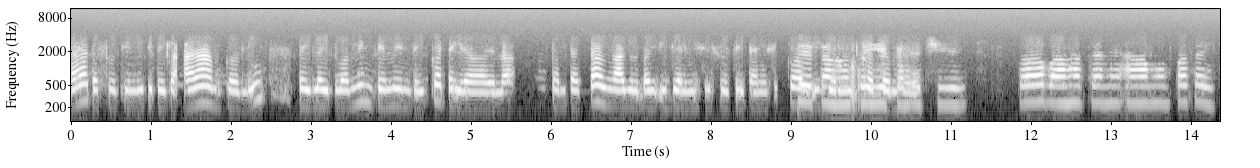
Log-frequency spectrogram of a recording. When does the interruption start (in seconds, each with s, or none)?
9.0 s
